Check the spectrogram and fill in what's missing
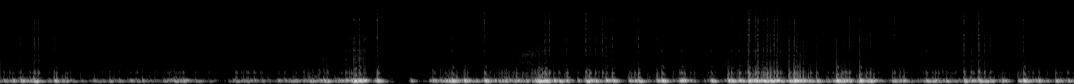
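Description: Long dark fingernails scratch and tap the hollow metal mesh grille of a Blue Yeti Nano microphone, making a dense, boomy rumble of rapid scrapes and taps concentrated in the low range, with faint brighter crackles on top. The scratching runs almost continuously, dropping out briefly near the four-second mark before resuming just as heavily.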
